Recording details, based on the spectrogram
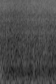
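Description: Garlic sizzling in a hot pan for clams oreganata, with grated Pecorino Romano cheese and salt nearby; a faint, steady frying hiss that holds evenly throughout, with no voices.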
